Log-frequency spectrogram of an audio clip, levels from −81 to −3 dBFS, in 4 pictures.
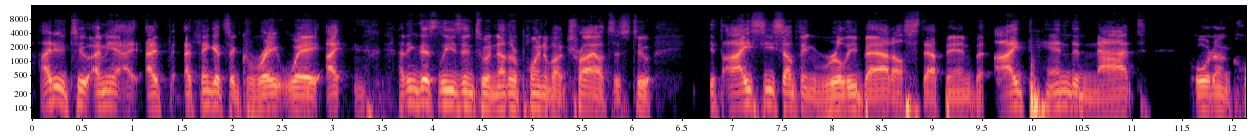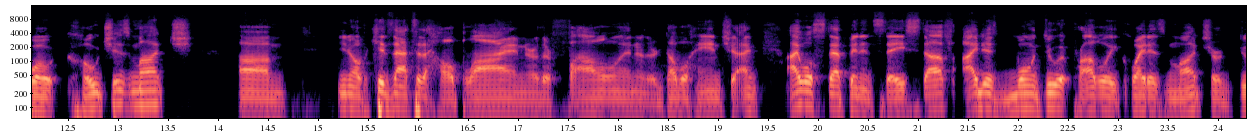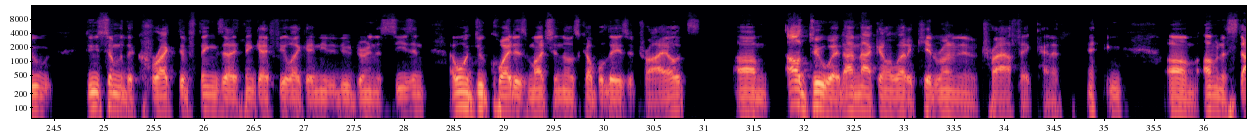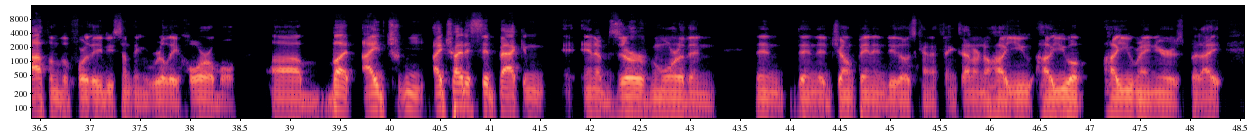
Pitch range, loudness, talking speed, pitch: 75-105 Hz, -24 LUFS, 220 wpm, 85 Hz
